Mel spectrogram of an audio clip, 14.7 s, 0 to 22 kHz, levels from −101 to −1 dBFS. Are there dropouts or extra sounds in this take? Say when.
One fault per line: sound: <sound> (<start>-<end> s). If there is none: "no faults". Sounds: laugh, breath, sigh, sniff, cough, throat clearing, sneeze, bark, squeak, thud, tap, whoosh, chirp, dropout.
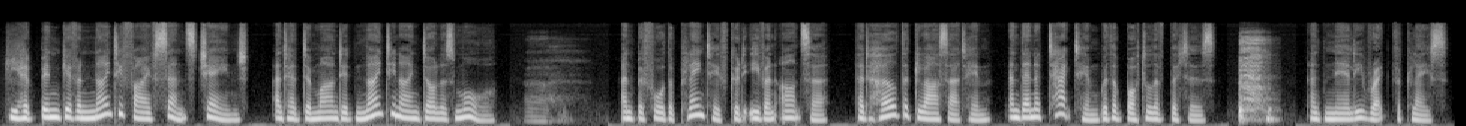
sound: sigh (5.2-5.9 s)
sound: cough (12.4-12.8 s)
